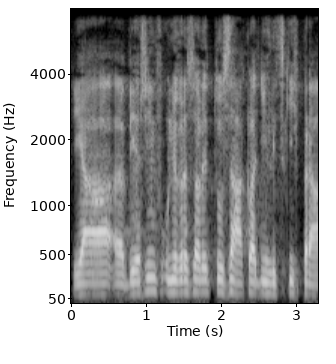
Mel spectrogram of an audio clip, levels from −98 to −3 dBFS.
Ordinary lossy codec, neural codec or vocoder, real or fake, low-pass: none; codec, 16 kHz, 16 kbps, FreqCodec, smaller model; fake; 7.2 kHz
